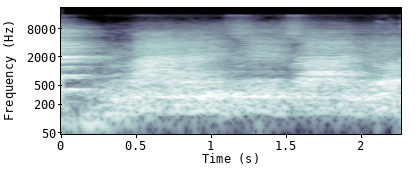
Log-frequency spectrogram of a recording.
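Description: Voices singing together in worship like a choir, a lead voice carried over a microphone.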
